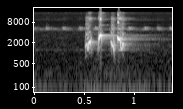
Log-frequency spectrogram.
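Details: Streak-eared bulbul, 20 March 2022, delivering one brief phrase of three rolling, slurred chirps in quick succession; faint ticking in the background.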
